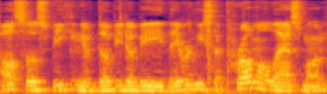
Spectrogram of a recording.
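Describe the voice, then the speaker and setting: With noticeable background noise and audible room echo, a medium-pitched man talks at a fairly quick pace and fairly even intonation. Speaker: podcast host. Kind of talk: casual chat. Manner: stuttering today.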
